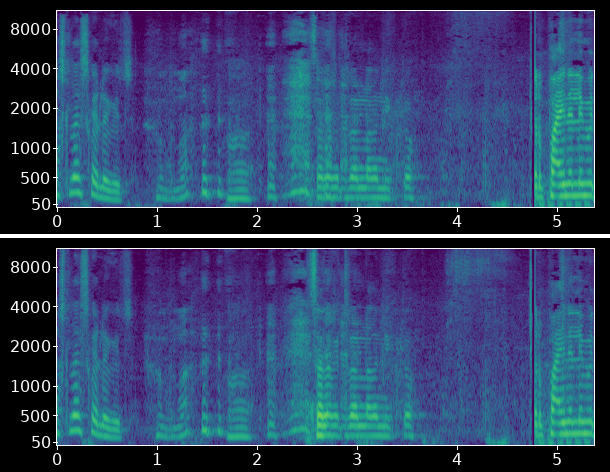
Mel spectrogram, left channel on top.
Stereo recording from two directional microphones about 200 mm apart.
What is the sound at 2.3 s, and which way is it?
Speech, 60° left (ahead or behind).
